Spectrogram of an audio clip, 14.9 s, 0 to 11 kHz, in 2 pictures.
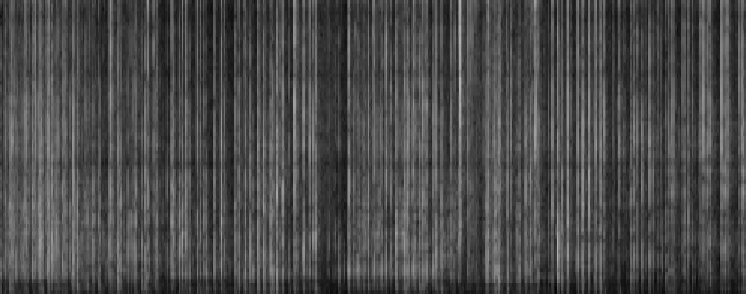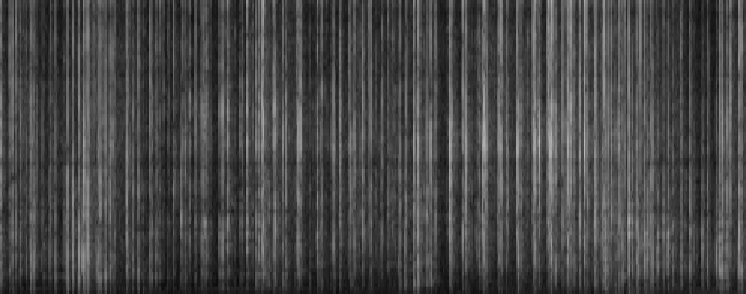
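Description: A hollow plastic Spontex container with a printed cardboard sleeve is turned in the hands and tapped fast with long fingernails. The result is a dense, continuous stream of dry, bright clicks and crinkly taps centred around 1.5 kHz, with almost no low end and no ring after each hit.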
